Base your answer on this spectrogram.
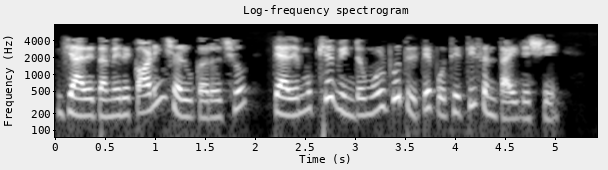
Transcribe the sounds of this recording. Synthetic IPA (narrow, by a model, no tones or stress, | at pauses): d͡ʒjaɾet̪əmeɾɛkɔɾɖiŋɡʃəɾukəɾot͡ʃʰɔ | t̪jaɾemʊkʰjəʋɪɳɖomuɭbʱut̪ɾit̪epot̪et̪ʰisənt̪aid͡ʒəʃe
